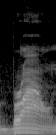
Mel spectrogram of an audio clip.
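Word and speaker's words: Braun: scorer behind jic is Christian brwn or brown is what we're I was told is how his name is pronounced with 12 points yeah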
